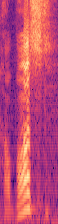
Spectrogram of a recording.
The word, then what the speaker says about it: Havost: And in the North, we have in Light Oak 10, it is Havost, as I have been told that's how it's pronounced.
